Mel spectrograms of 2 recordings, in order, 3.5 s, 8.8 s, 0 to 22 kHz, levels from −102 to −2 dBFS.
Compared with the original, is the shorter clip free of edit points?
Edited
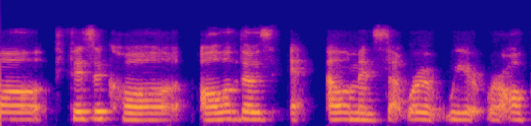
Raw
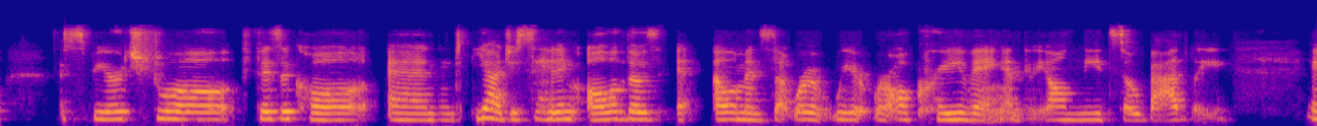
no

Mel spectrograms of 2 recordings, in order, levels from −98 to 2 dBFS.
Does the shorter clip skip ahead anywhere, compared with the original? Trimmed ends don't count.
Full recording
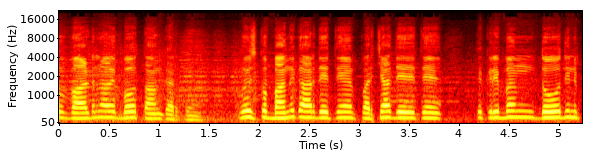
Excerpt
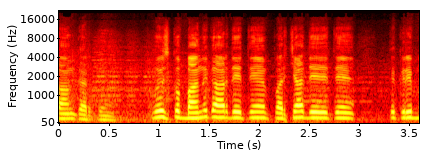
no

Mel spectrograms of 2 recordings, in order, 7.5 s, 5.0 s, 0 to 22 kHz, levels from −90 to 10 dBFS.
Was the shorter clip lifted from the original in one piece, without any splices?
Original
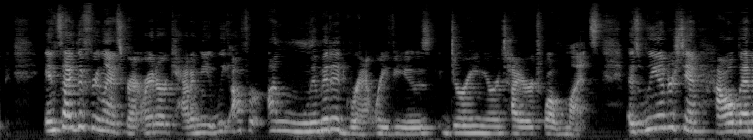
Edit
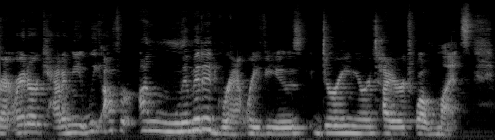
yes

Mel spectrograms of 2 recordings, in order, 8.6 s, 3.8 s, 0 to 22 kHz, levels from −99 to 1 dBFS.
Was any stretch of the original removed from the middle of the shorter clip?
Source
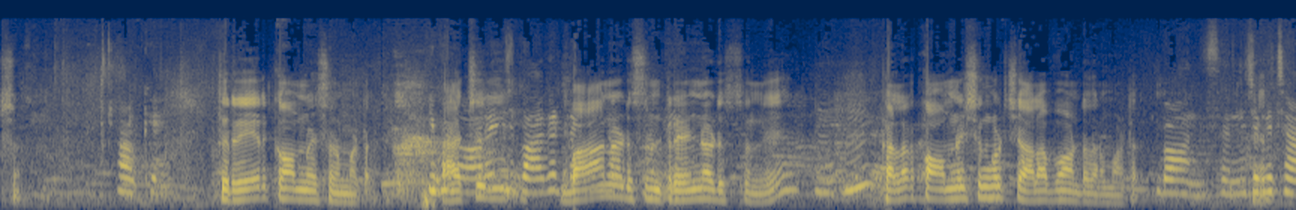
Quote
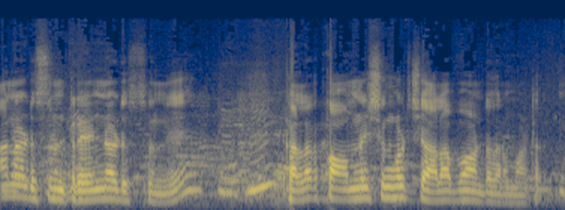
no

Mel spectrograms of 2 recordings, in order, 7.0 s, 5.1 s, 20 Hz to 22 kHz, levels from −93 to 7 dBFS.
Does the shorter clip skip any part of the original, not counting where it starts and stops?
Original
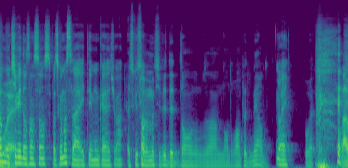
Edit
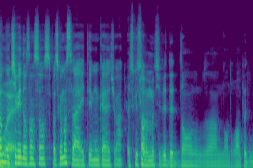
no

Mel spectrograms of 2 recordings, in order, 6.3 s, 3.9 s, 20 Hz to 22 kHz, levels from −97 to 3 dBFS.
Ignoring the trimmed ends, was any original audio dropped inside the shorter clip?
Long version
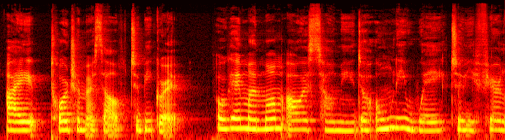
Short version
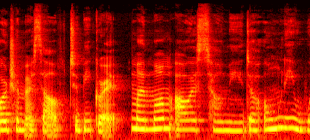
yes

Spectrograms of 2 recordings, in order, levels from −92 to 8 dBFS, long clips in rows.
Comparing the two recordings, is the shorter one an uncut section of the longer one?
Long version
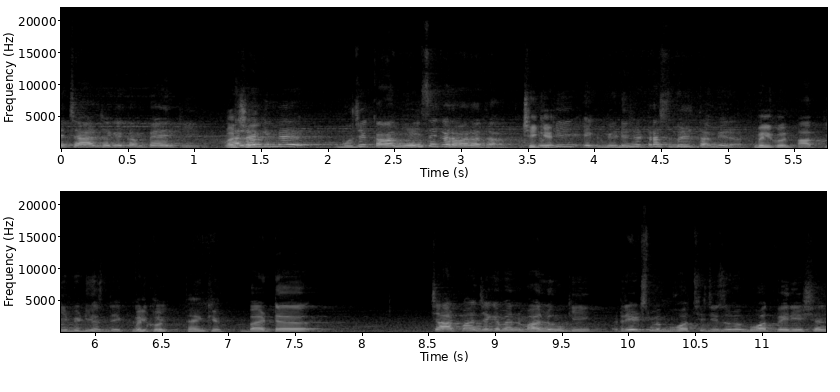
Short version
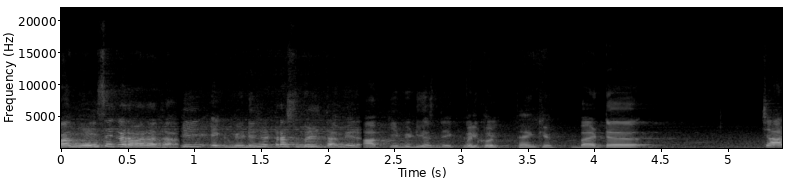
no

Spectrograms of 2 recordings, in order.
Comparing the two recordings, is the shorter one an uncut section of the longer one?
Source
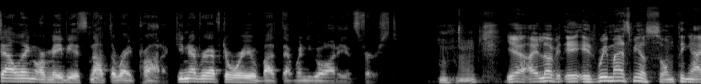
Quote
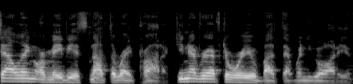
yes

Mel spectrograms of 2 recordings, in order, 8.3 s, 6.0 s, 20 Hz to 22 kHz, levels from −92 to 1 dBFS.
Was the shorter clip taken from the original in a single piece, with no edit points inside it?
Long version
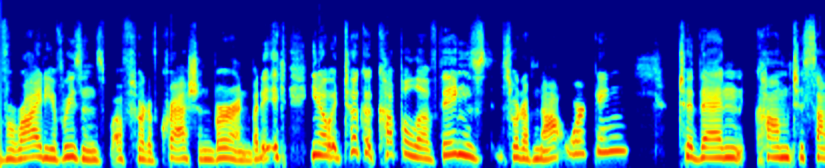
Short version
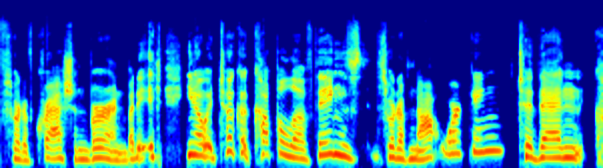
no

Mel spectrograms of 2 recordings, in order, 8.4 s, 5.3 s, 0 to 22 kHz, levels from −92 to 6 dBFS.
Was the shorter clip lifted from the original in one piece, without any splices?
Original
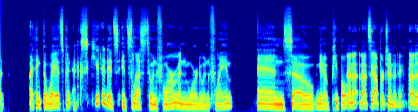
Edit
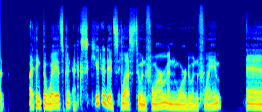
no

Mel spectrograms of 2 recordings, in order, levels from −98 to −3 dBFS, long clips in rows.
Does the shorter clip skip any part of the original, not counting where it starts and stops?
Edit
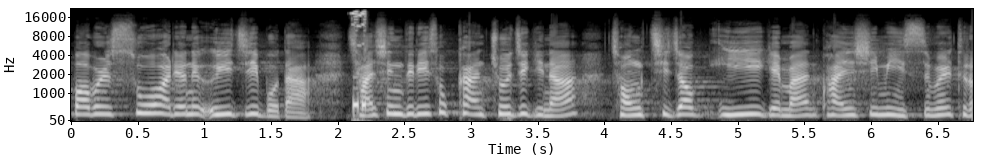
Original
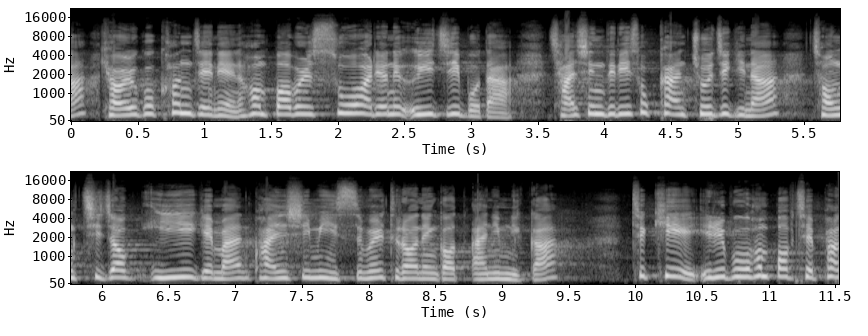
no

